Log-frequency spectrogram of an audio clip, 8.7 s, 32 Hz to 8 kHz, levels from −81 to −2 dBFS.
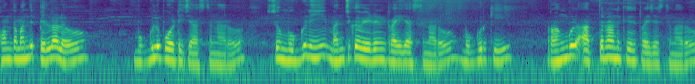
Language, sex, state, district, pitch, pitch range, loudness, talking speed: Telugu, male, Andhra Pradesh, Krishna, 150 Hz, 130-170 Hz, -16 LUFS, 115 wpm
